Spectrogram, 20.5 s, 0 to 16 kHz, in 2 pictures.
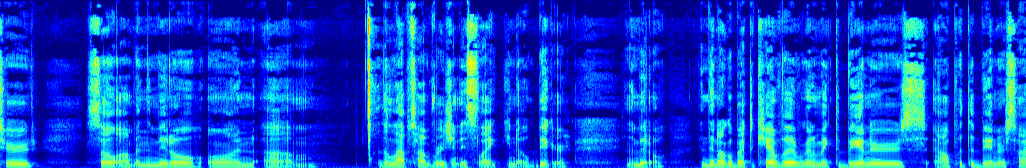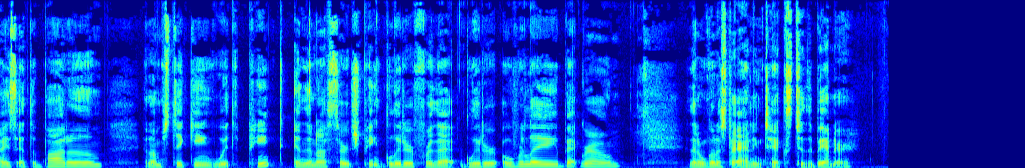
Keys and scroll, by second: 17.4 alt+q.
